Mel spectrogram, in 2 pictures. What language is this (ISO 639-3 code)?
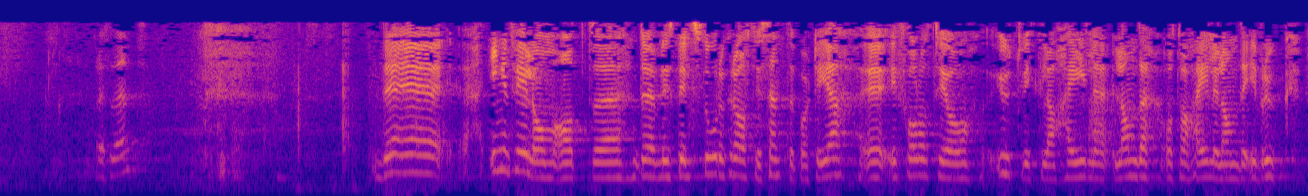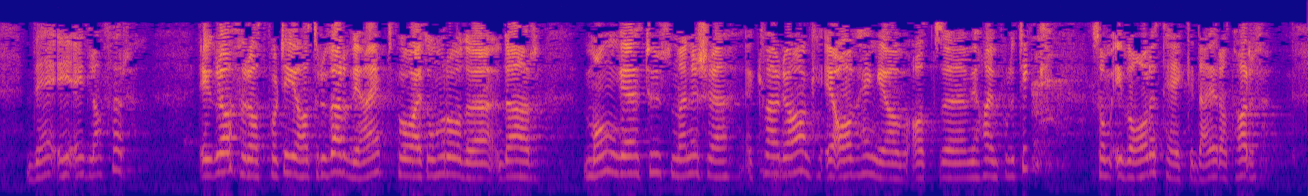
nno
